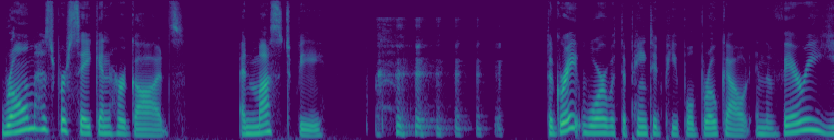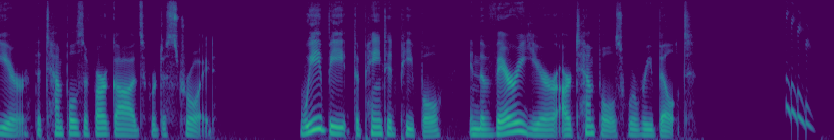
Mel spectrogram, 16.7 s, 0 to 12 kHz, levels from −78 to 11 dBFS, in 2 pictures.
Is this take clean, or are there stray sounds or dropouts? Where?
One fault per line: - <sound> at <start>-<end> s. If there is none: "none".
- laugh at 3.7-5.1 s
- chirp at 16.2-16.5 s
